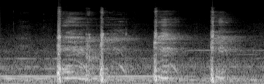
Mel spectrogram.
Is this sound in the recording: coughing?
yes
